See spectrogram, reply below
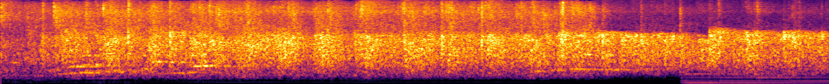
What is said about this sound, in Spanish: Denle un aplauso Señor, hermano, por favor.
